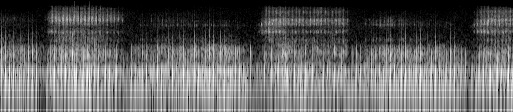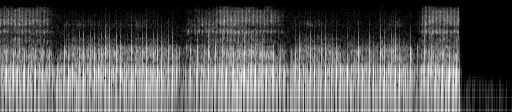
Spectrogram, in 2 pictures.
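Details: Loud, continuous rough snoring from a sleeping cat, rising and falling with each breath.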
